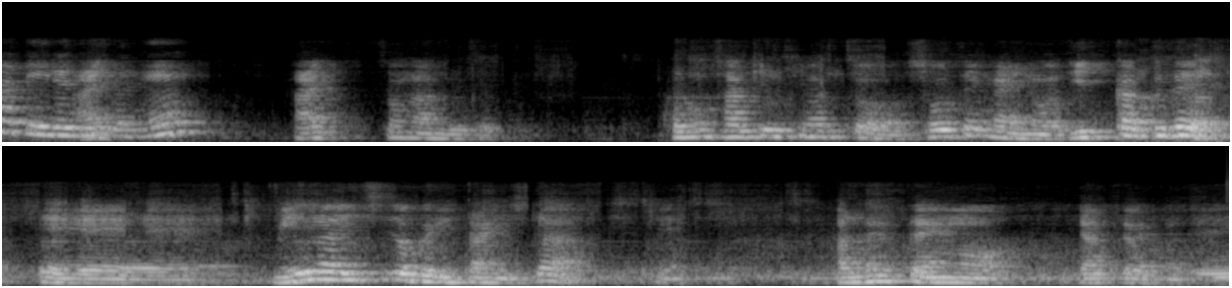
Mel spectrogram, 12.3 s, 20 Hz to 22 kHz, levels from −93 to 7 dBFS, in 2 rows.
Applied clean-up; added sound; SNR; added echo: neural separator model SepFormer DNS4.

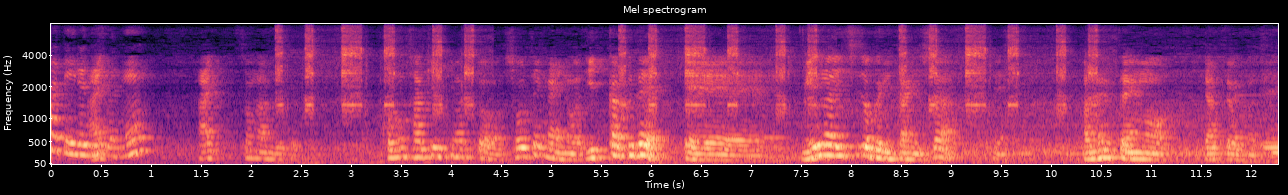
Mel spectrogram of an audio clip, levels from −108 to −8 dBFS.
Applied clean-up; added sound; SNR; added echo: none; Printer; 13 dB; reverberation time 0.6 s.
